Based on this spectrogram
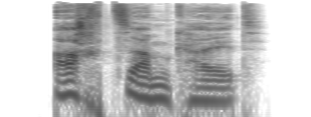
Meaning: mindfulness, wariness
- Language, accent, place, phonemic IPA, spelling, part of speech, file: German, Germany, Berlin, /ˈaχtzaːmkaɪ̯t/, Achtsamkeit, noun, De-Achtsamkeit.ogg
